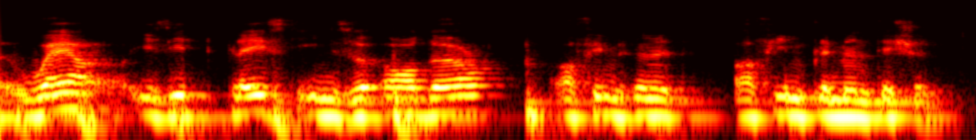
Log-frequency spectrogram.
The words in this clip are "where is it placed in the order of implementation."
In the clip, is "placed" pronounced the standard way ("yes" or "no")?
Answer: yes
